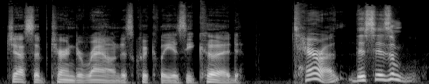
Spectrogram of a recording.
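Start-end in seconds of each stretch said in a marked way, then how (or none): 2.9-4.2 startled protest. Acted. Jessup startled, cut off.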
